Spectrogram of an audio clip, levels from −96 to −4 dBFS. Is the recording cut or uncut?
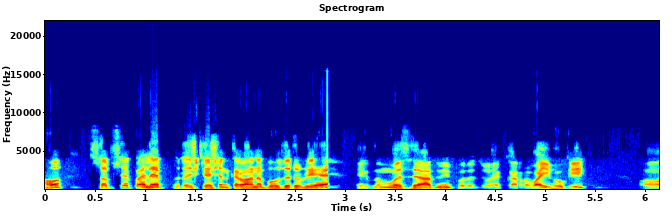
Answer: cut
